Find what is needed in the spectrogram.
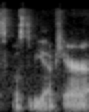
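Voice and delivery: soft, whispered scolding tone.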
